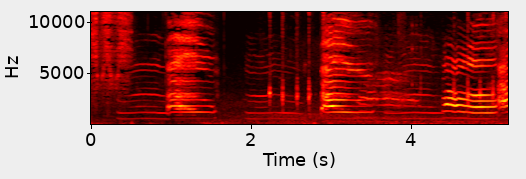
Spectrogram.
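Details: A hungry cat, fed cut fish outside, repeats long, level meows, while overlapping higher mews from another cat join in. Light background rumble and a faint tone are also heard.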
